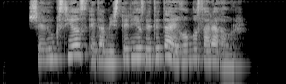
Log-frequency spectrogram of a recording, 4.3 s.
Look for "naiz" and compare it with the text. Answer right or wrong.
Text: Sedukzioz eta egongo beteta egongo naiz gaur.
wrong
